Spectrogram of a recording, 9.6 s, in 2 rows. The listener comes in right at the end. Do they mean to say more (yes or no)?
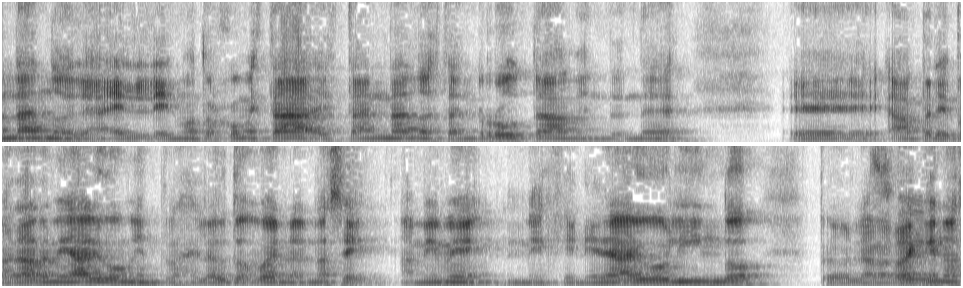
no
